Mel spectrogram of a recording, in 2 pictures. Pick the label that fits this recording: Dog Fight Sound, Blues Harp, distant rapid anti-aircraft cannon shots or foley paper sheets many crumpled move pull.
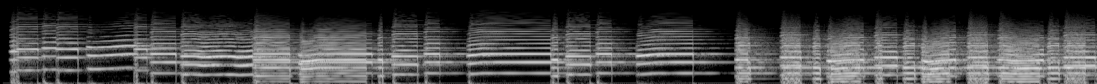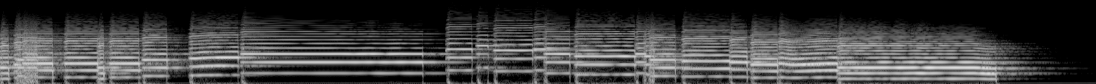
Blues Harp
